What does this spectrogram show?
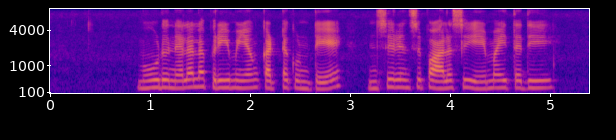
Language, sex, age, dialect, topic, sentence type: Telugu, female, 31-35, Telangana, banking, question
